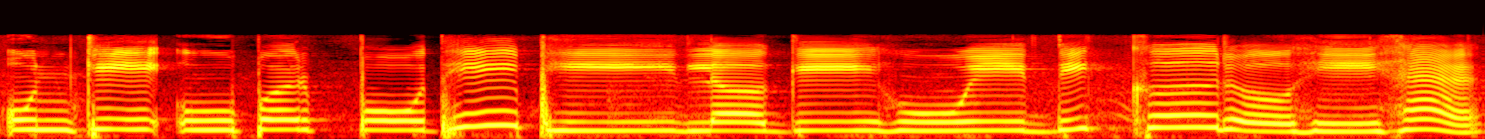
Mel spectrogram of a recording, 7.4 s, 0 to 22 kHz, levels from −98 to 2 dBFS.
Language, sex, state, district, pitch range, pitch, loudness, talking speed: Hindi, female, Punjab, Fazilka, 250-285 Hz, 260 Hz, -15 LUFS, 75 wpm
